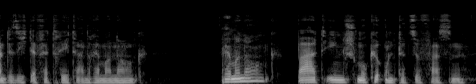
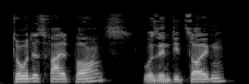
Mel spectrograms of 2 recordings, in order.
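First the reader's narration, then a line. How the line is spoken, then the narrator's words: Clerk calling out. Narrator (German): rief in diesem Moment der Schreiber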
